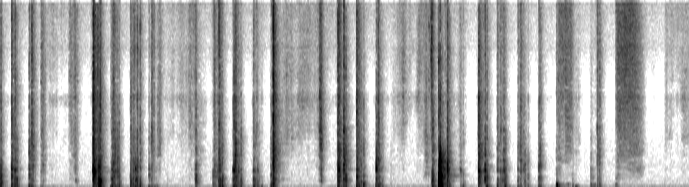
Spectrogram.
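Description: A tarot deck being shuffled by hand: a run of quick, irregular snaps and taps of cards slapping together, with one sharper snap about two-thirds through and a brief swish near the end.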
